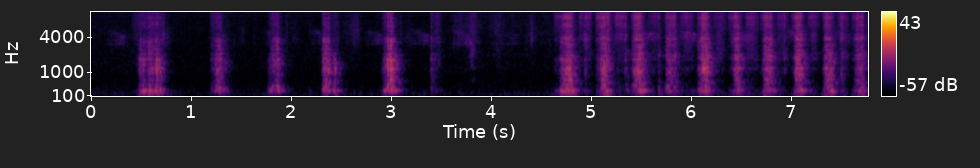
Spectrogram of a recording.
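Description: The tip of a wooden stylus scrapes across a flat, black-coated scratch-art card, making short, dry, raspy strokes with a bright, papery hiss. A few well-spaced scrapes come first, then a faster, steadier run of strokes follows after a short pause.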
